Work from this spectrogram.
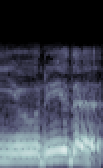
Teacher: পড়তে হবে ইয়া পেশ ইউ রদাল রিদ ইউরি এখানে খেয়াল করেন র অক্ষরে নিচে জের আসছে চিকন করে পড়বেন আর দাল অক্ষরে সাকিন রয়েছে এখানে ধাক্কা দিয়ে পড়তে হবে কলকলা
